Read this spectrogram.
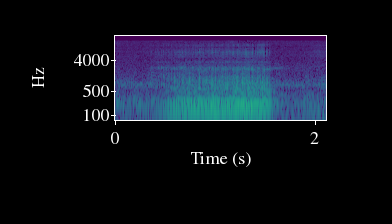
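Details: A single soft, buzzing breath lasting about a second over faint room noise from a basset hound: snoring.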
